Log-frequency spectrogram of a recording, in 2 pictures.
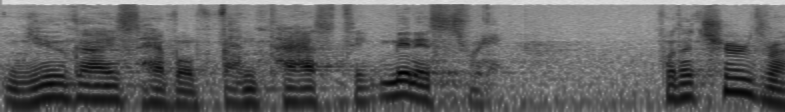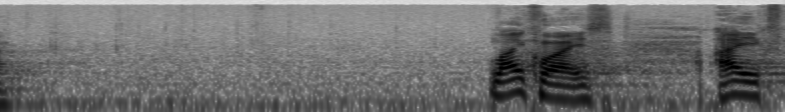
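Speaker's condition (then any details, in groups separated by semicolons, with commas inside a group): Cleft lip and palate; fed formula and cow milk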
